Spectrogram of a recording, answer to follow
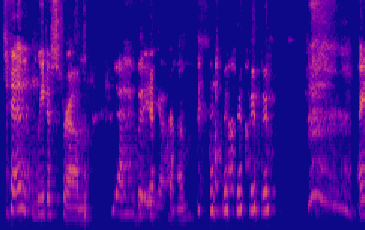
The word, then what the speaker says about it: Widerstrom: It's Jen Widerstrom.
